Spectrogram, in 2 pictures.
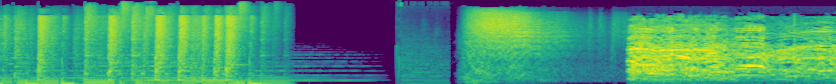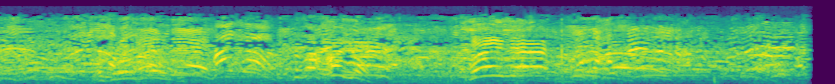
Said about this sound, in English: That panicked crowd was internally displaced Palestinians in Gaza's southernmost city of Rafah, reacting to a strike just feet from the tent city they now call home.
